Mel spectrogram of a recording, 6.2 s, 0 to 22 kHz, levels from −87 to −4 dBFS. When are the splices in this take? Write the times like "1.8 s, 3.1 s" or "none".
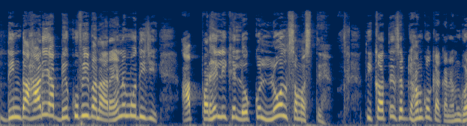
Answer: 4.6 s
